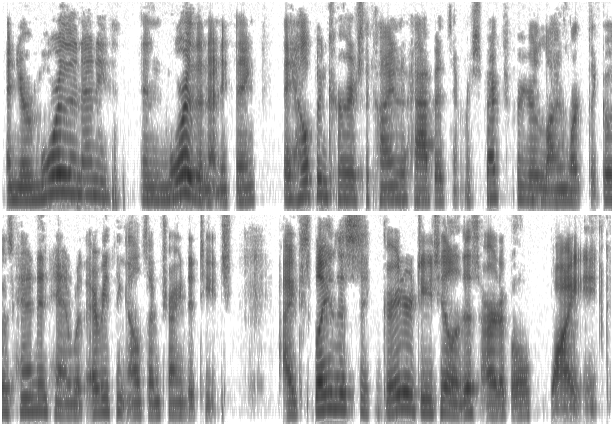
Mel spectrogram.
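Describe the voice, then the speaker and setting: A woman's voice: lowish voice, brisk, poor audio. A woman streamer casually reading a drawing lesson aloud, with chatty, rambling asides.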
